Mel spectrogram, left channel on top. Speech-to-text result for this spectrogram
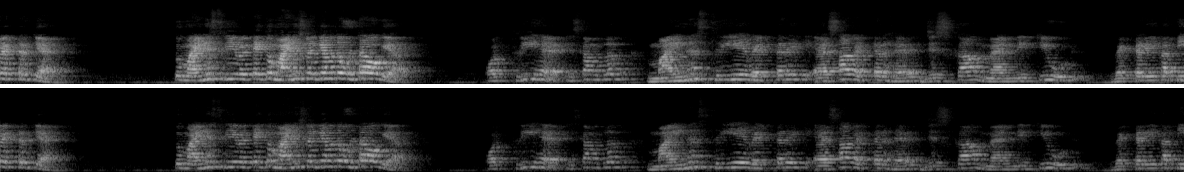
वेक्टर क्या है, तो -3a वेक्टर, तो माइनस लग गया मतलब उल्टा हो गया, और 3 है इसका मतलब -3a वेक्टर एक ऐसा वेक्टर है जिसका मैग्नीट्यूड वेक्टर a का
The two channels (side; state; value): right; quieter; 6.3 dB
